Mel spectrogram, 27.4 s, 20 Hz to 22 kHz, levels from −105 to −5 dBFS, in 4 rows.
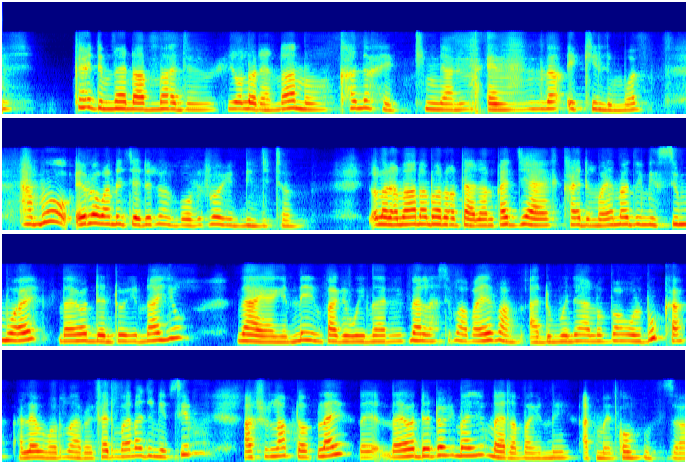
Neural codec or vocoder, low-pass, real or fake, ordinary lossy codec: codec, 16 kHz, about 1 kbps, DyCAST, with the encoder's durations; 7.2 kHz; fake; none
